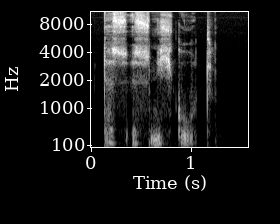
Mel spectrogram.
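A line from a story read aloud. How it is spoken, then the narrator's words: Quiet. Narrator (German): sagte Madagaskar leise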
